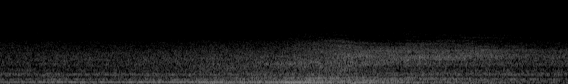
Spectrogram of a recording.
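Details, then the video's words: Many honey bees in flight around the hive in open weather make a continuous deep hum that rises gently in loudness toward the middle and eases off, with no other clear sounds. "Bees flying around hive"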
